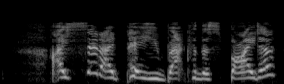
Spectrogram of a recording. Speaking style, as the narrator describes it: yelled George

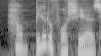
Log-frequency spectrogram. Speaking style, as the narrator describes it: he exclaimed

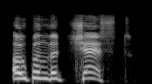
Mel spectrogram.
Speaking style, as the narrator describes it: Myra shouted

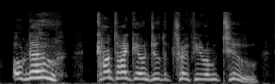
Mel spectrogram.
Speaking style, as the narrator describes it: said Harry desperately

